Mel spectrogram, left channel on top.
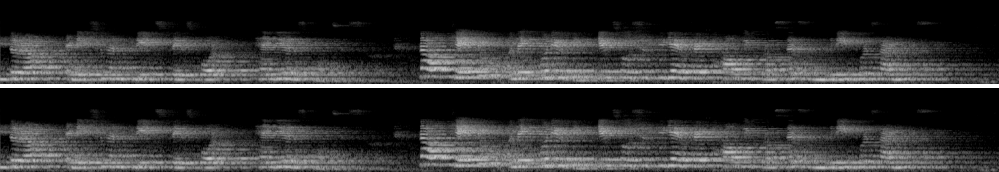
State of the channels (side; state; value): both; identical; correlation 1.00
